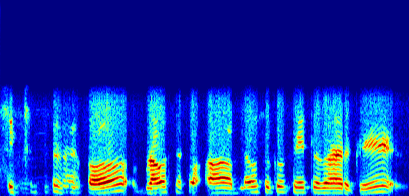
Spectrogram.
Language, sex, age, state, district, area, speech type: Tamil, female, 60+, Tamil Nadu, Ariyalur, rural, conversation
